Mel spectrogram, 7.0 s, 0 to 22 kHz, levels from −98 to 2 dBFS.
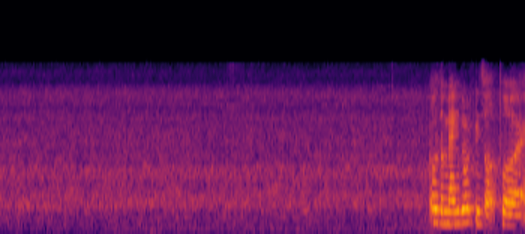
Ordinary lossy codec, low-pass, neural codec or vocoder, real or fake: none; 7.2 kHz; codec, 16 kHz, 4 kbps, FreqCodec, smaller model; fake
